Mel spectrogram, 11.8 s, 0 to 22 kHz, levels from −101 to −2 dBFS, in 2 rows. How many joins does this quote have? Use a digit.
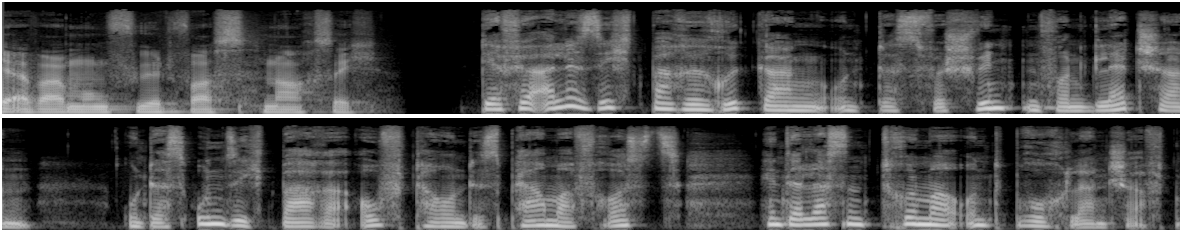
0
